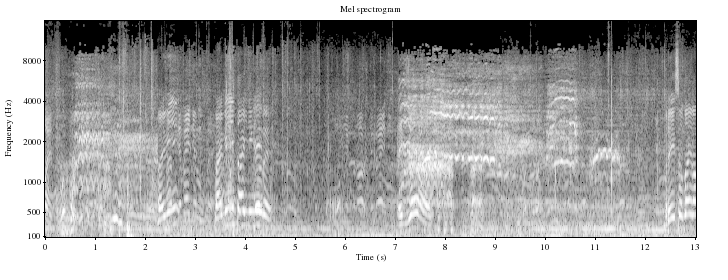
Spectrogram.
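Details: Mare in Satu Mare, Romania, whinnying in repeated bouts of quavering, arched calls, with a longer burst around the middle, over steady human conversation and some background noise.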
